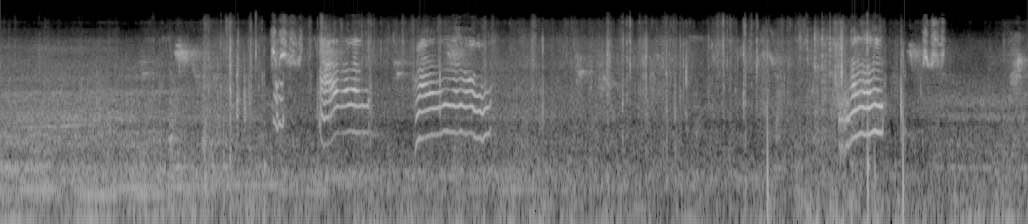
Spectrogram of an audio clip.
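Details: Stray street cat in its favourite spot, waiting for love and food, gives three drawn-out harmonic meows around four to seven seconds and another near thirteen seconds, over steady low traffic rumble and faint clicks.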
